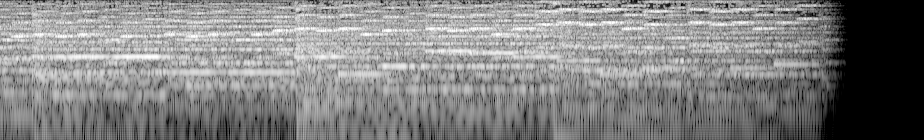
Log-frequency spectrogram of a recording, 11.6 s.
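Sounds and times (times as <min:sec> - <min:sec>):
choir singing: 0:00.0 - 0:08.8
flute: 0:00.0 - 0:10.6
strings: 0:00.0 - 0:10.6.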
